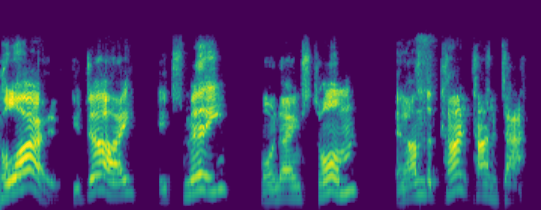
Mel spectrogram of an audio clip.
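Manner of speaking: put-on high-pitched Australian accent, man's voice. Imitating a guy the speaker knows, in an Australian accent. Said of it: "He's just an Australian guy".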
